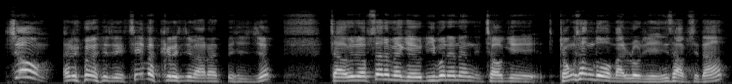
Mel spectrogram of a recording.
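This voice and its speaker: A man's voice: fairly high pitch, animated, brisk. A middle-aged man preaching a sermon as pastor in a church, playful and teasing the congregation with jokes. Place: church sanctuary.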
